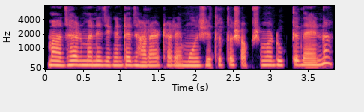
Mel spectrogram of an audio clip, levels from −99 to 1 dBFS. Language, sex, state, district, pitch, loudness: Bengali, female, West Bengal, Kolkata, 190 Hz, -18 LUFS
